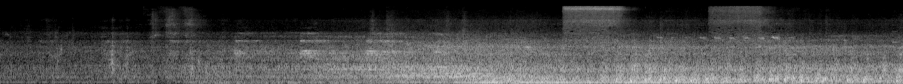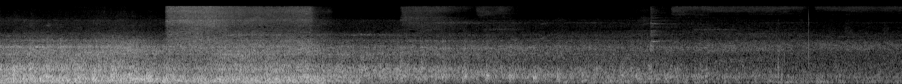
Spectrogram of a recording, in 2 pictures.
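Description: Locomotive-hauled commuter train approaching, passing close by and fading away: a steady low hum as the locomotive nears, then wheel and rail noise that builds to a peak as the coaches go by and dies down near the end.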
